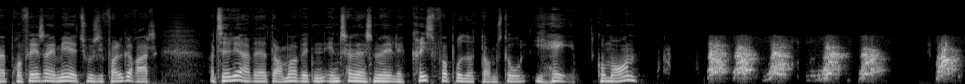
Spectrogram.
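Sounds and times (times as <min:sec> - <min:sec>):
speech: 0:00.0 - 0:06.5
dog barking: 0:06.6 - 0:09.6.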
